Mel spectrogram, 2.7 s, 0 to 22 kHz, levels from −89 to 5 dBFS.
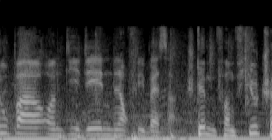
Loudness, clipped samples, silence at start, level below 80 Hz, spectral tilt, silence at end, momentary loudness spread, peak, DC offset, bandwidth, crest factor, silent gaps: -30 LUFS; under 0.1%; 0 s; -32 dBFS; -5.5 dB/octave; 0 s; 5 LU; -12 dBFS; under 0.1%; 10 kHz; 16 dB; none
